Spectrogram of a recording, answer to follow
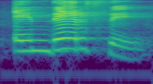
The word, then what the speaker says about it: henderse: Henderse, forma pronominal del verbo hender, cambia su significado de abrirse, rajarse, cuando se pronuncia con aspiración de la H inicial.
